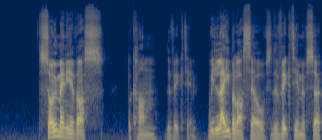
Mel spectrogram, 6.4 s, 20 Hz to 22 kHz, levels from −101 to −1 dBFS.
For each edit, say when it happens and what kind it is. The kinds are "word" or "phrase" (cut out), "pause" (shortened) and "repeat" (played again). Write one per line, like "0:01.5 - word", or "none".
0:02.3 - pause
0:04.0 - pause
